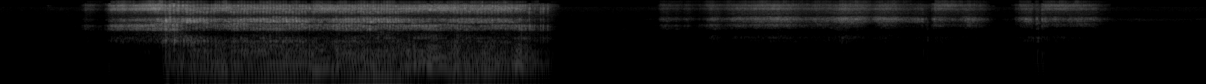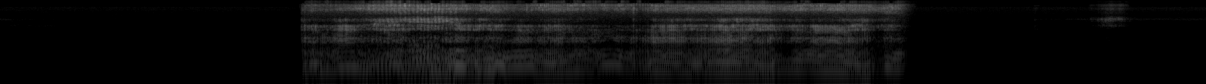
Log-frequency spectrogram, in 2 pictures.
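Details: Moses, a pet dog, snoring loudly indoors: a long rumbling, rattling inhale, a softer wheezy exhale, a pause of about two seconds, then another long harsh snore.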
